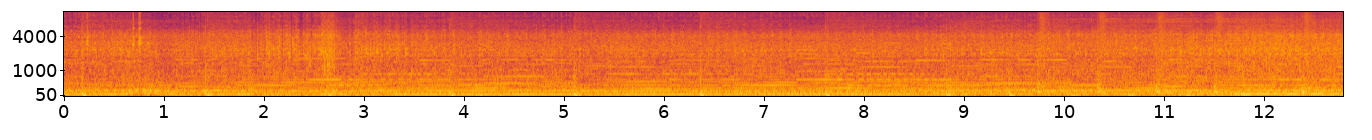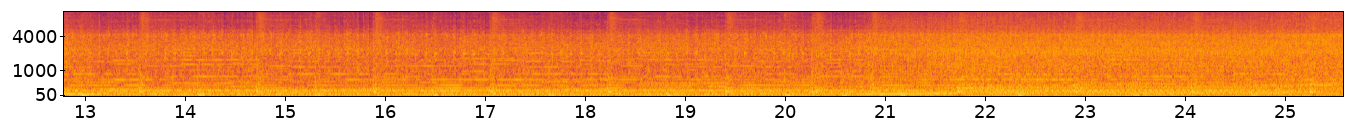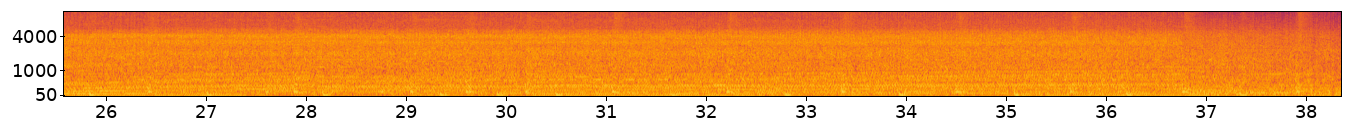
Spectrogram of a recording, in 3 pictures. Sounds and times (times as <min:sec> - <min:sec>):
Car: 0:00.0 - 0:38.3
Music: 0:00.0 - 0:38.3.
